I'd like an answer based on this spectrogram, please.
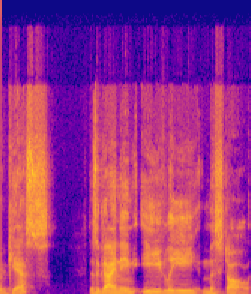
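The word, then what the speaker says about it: Elie Mystal: there's a guy named e lee mistahl i e-l-i-e-m-y-s-t-a-l-i that's how he pronounces his name he's a black guy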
